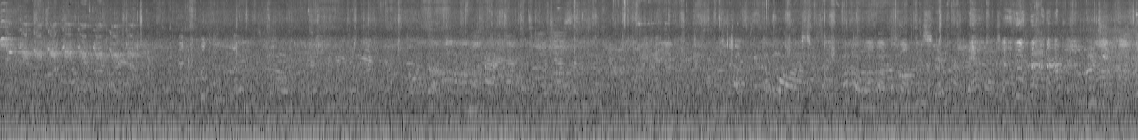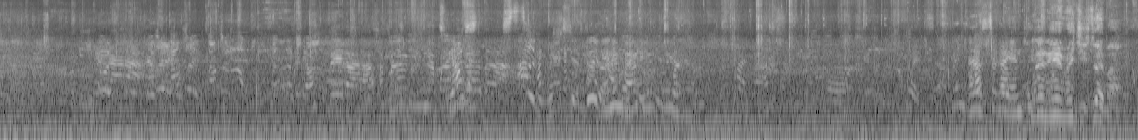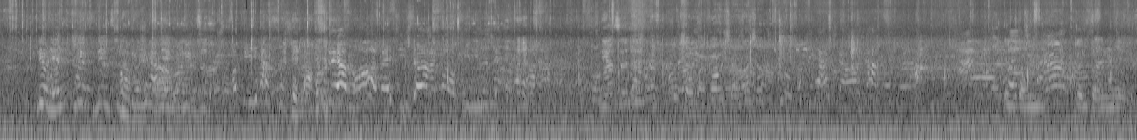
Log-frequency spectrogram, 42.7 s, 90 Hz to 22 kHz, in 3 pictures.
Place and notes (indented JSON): {
  "title": "本東倉庫, Yancheng Dist., Kaohsiung City - Light rail tram running",
  "date": "2018-03-30 17:05:00",
  "description": "Circular Line (KLRT), Traffic sound, birds sound, Tourists, light rail transit, Light rail tram running\nBinaural recordings, Sony PCM D100+ Soundman OKM II",
  "latitude": "22.62",
  "longitude": "120.28",
  "altitude": "4",
  "timezone": "Asia/Taipei"
}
